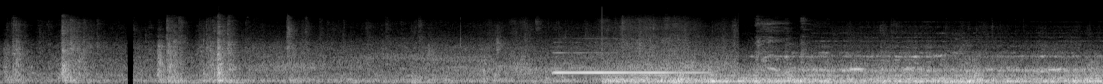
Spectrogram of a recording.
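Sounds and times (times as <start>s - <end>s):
tram clunks: 0.0s - 11.0s
tram running noise: 0.0s - 11.0s.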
